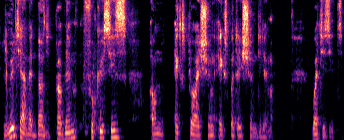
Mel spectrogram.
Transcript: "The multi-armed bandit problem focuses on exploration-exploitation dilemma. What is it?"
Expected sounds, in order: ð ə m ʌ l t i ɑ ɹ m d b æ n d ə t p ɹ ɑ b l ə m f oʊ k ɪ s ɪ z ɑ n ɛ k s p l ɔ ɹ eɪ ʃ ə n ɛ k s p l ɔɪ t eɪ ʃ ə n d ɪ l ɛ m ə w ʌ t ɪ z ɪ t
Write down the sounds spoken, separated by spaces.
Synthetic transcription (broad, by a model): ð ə m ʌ l t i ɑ m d b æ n d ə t p ɹ ɑ b l ə m f oʊ k ɪ s ɪ z ɑ n ɛ k s p l ɔ ɹ eɪ ʃ ə n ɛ k s p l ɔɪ t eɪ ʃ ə n d ɪ l ɛ m ə w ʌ t ɪ z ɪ t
